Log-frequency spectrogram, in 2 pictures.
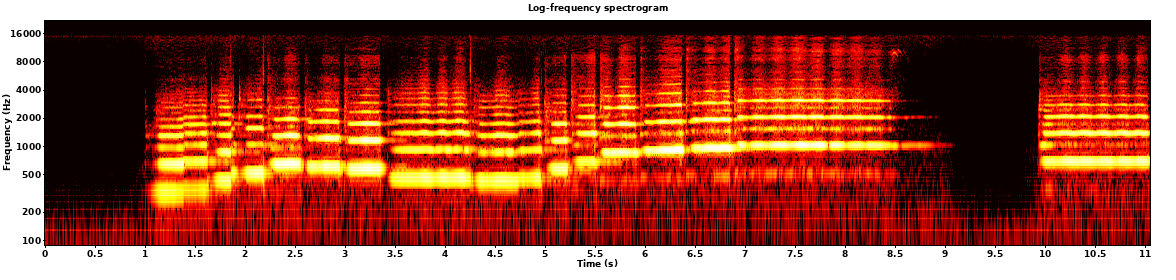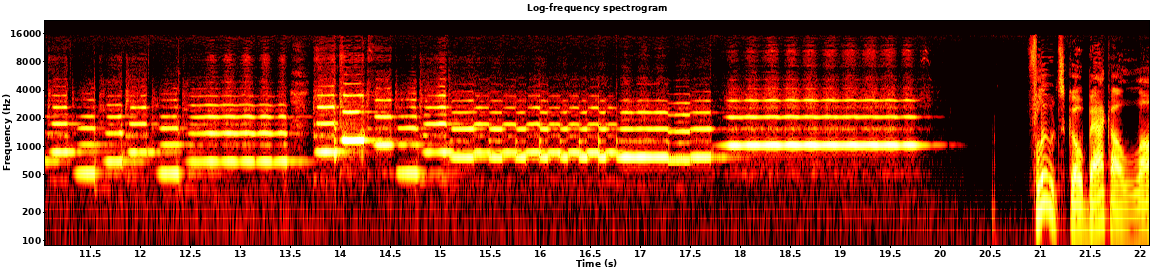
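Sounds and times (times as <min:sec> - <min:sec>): solo flute melody: 0:01.0 - 0:09.0, 0:09.9 - 0:20.3.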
